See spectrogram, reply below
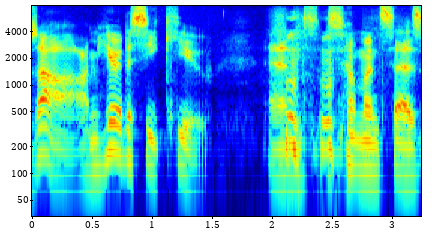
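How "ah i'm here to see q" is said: slow, unhurried, put-on English accent. Retelling a man's line, imitating his English accent. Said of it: "He does an English accent".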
